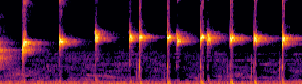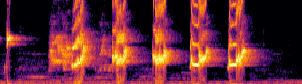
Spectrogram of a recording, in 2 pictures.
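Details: Lovebird ngekek, used to provoke other lovebirds into singing: a run of about ten sharp high chips, roughly three per second, followed by five longer harsh rasping notes.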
